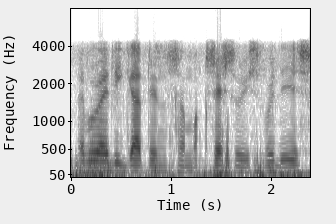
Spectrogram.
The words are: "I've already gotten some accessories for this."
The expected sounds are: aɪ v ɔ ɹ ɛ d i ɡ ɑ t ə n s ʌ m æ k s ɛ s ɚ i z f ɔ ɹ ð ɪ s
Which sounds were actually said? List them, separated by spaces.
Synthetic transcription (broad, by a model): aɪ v ɔ ɹ ɛ d i ɡ ɑ t ə n s ʌ m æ k s ɛ s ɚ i s f ɔ ɹ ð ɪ s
